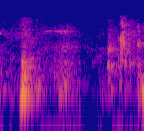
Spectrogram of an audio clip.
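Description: Near silence on a video call, broken once by a brief, faint sound about a third of a second in.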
